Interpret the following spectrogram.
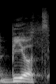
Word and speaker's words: Biot: b iot t but you do pronounce the T you know usually they say you don't pronounce the final letter of French words yeah this is not b not that hard way uh bot and uh there's a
